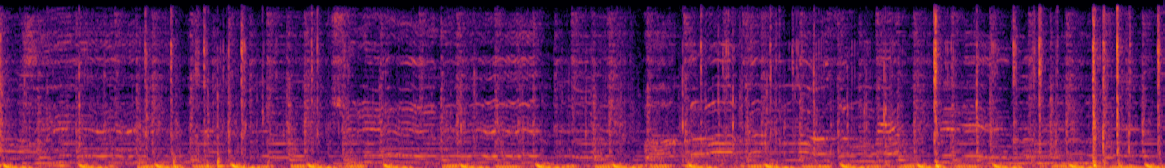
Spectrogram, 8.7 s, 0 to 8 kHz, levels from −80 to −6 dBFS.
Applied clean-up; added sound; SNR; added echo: none; Computer keyboard; 7 dB; reverberation time 0.4 s.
